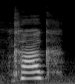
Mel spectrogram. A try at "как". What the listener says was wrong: Как? Not like cock.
